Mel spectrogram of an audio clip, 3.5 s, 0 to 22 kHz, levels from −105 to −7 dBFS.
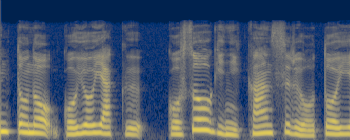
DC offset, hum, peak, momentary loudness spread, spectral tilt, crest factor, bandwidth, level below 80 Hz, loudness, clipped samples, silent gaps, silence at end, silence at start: under 0.1%; none; -8 dBFS; 9 LU; -7 dB/octave; 14 dB; 11.5 kHz; -68 dBFS; -24 LUFS; under 0.1%; none; 0 s; 0 s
